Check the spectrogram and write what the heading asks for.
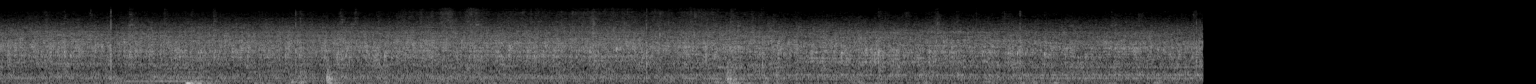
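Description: Chicken pieces cooking in a pot on the stove: a steady sizzle with a few light knocks, cutting off suddenly near the end.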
